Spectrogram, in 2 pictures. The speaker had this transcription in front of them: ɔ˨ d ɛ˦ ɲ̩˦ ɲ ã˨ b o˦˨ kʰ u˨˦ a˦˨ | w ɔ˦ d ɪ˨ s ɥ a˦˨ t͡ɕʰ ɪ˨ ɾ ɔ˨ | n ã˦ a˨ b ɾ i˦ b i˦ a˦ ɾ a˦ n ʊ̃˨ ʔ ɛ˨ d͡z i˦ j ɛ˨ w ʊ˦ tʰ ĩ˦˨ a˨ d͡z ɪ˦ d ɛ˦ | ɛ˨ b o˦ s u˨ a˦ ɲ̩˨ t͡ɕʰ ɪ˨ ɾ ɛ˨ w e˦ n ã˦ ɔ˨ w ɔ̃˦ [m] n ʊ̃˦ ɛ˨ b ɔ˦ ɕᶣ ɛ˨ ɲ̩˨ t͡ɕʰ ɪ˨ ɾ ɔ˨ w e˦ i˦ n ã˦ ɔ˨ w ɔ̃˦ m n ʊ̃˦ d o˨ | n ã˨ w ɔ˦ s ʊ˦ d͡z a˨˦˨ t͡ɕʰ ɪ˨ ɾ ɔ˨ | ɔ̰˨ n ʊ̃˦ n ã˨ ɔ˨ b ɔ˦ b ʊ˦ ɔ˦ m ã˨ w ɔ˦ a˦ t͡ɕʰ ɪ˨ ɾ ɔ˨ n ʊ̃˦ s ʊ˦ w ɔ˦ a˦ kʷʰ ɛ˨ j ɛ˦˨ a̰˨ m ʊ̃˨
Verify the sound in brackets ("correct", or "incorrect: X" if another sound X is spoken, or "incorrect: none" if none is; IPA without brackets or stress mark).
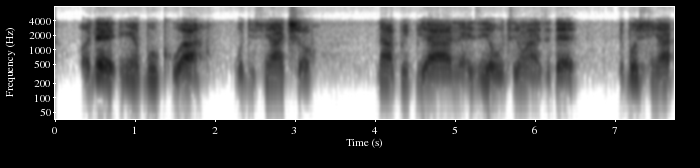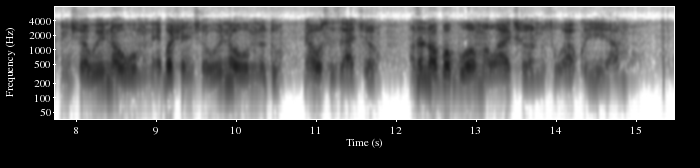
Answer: correct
